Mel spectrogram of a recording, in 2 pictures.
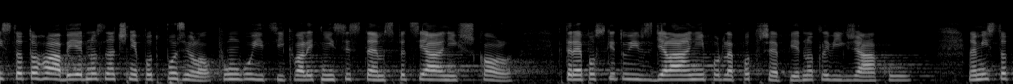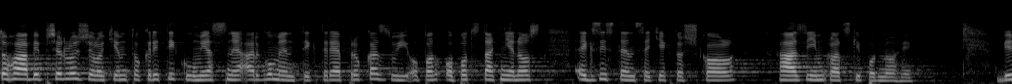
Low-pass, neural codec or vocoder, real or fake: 7.2 kHz; none; real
